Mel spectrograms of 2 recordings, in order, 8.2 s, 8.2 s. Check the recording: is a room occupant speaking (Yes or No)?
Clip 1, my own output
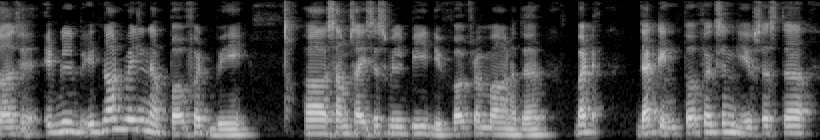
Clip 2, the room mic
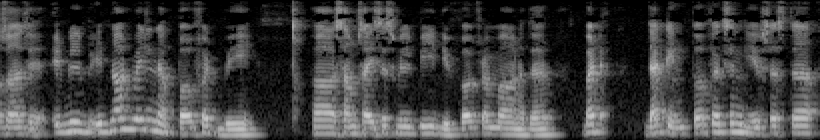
No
